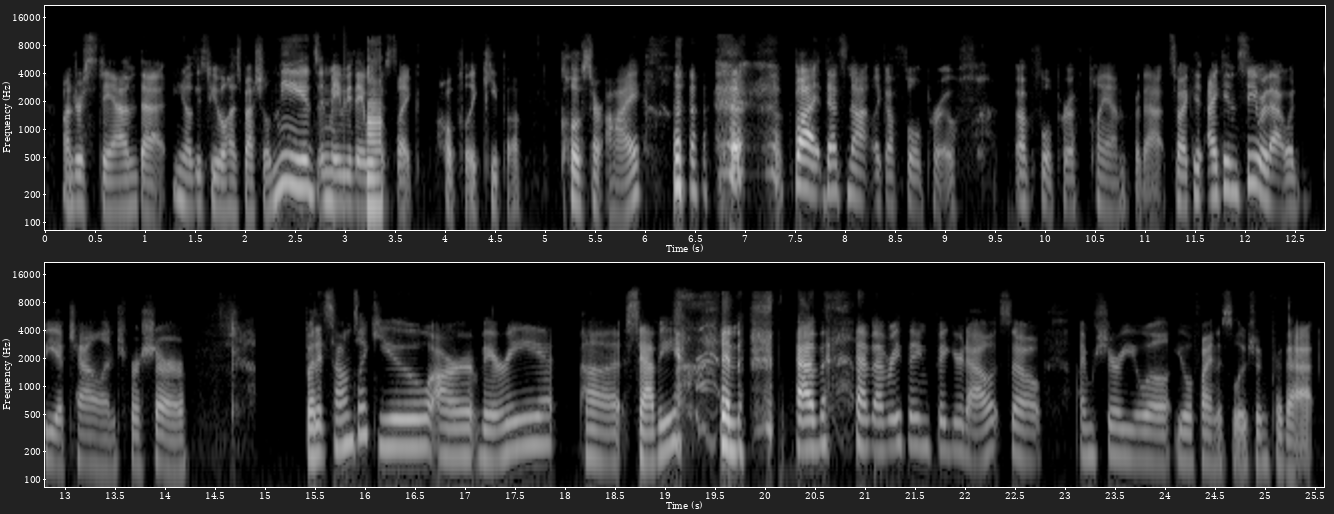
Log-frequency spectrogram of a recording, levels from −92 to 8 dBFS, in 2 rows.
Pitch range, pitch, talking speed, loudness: 160-225 Hz, 185 Hz, 165 wpm, -30 LUFS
